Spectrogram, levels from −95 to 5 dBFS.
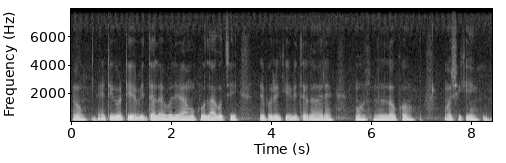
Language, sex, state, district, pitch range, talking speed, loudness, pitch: Odia, male, Odisha, Malkangiri, 130-140 Hz, 90 wpm, -15 LUFS, 135 Hz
